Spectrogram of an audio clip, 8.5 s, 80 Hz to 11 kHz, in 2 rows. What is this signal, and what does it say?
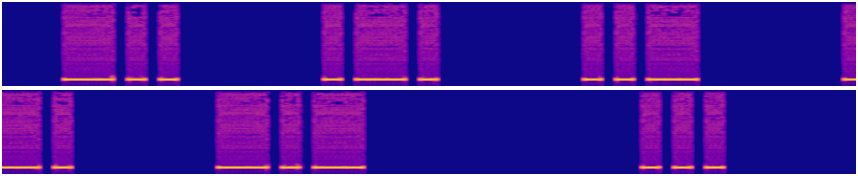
Morse code, heard as a keyed tone, about 15 wpm, spaced as for 8 wpm, 1000 Hz. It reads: DRUNK S
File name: qotdfiles / 8wpm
